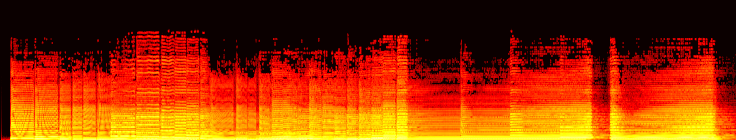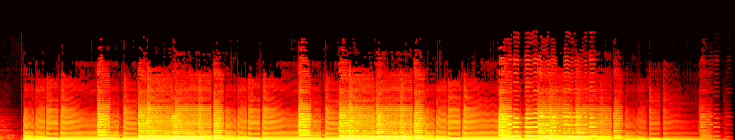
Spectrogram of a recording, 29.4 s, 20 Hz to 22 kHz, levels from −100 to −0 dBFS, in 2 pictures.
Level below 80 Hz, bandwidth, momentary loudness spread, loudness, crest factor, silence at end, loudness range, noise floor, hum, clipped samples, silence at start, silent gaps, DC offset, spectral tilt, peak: -60 dBFS; 13.5 kHz; 7 LU; -17 LUFS; 16 dB; 0.3 s; 3 LU; -45 dBFS; none; under 0.1%; 0.2 s; none; under 0.1%; -5.5 dB/octave; 0 dBFS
